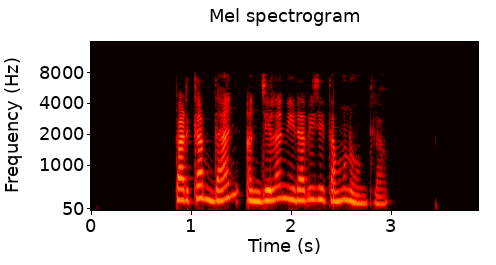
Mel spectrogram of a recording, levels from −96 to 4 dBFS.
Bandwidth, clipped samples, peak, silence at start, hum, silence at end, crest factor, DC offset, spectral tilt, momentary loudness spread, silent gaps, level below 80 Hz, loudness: 8 kHz; under 0.1%; -20 dBFS; 0.85 s; none; 0.9 s; 22 dB; under 0.1%; -4 dB/octave; 12 LU; none; -82 dBFS; -39 LUFS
